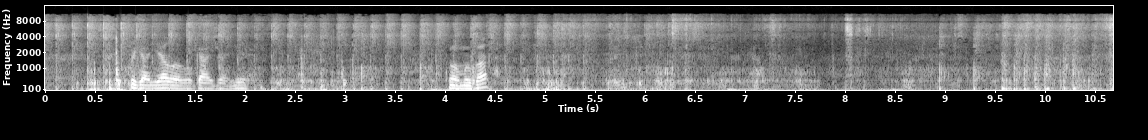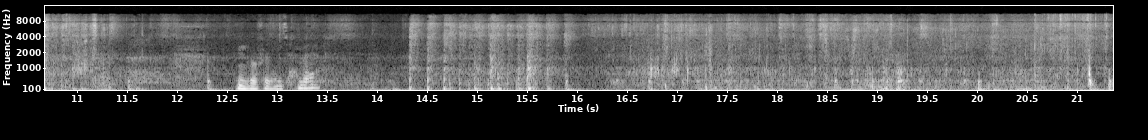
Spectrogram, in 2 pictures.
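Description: Leaves and grass rustle close by as someone moves through dense undergrowth.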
